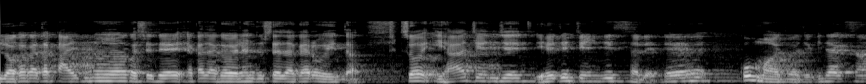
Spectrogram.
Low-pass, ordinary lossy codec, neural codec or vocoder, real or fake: none; none; codec, 16 kHz, 16 kbps, FreqCodec, larger model; fake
